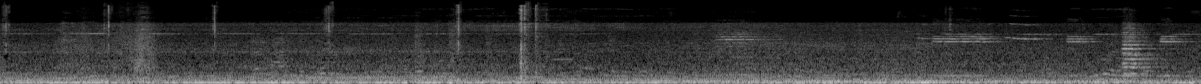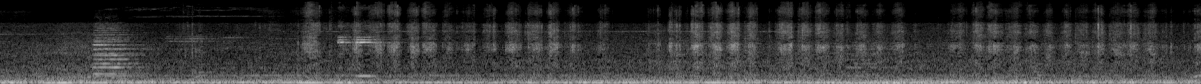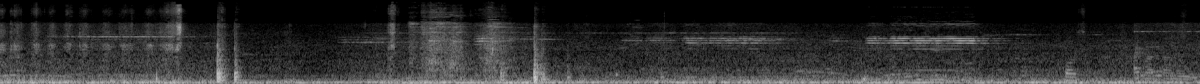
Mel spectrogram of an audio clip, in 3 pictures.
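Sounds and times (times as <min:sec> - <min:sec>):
low traffic rumble: 0:00.0 - 0:36.0
rapid scraping strokes: 0:14.8 - 0:26.4
sharp knocks: 0:26.2 - 0:26.6.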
